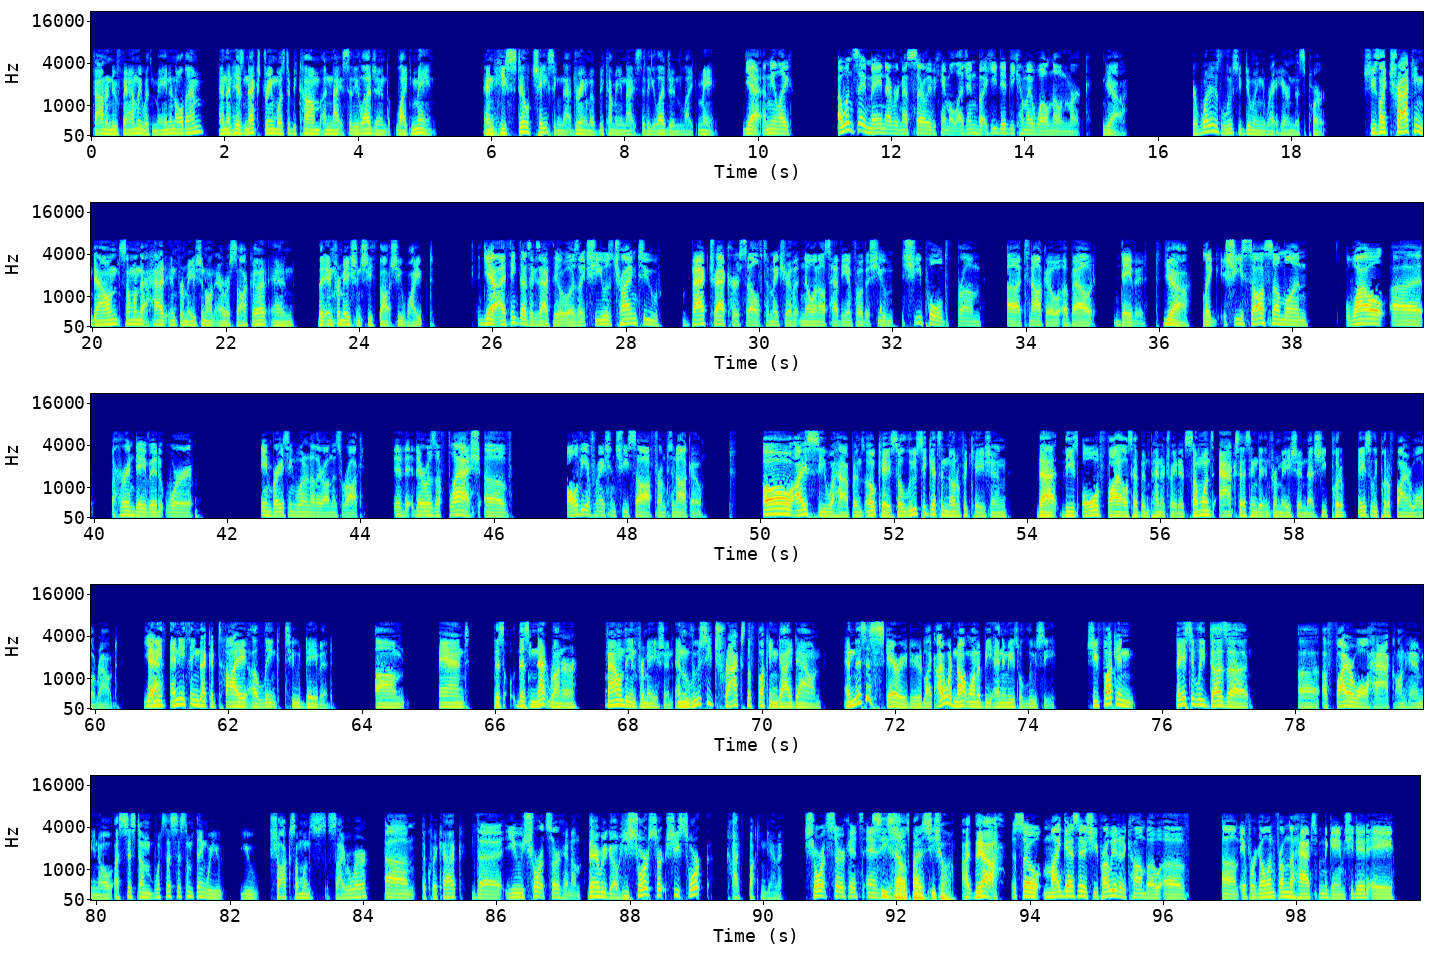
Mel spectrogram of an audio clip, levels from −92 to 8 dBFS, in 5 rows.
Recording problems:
garbled, watery; slightly; nothing above 6.5 kHz

